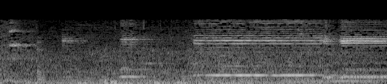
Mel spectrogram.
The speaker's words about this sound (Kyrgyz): 25 000 калкы бар чакан шаар экенине карабай, Баткенде кээде мынтип жол тыгындары болуп калат.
